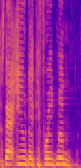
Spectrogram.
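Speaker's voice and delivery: put-on high, loud Georgia Southern accent. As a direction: sister answering the phone with her Southern accent. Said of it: "got rid of her Southern accent".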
